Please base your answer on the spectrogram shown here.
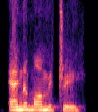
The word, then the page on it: anemometry: Indian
